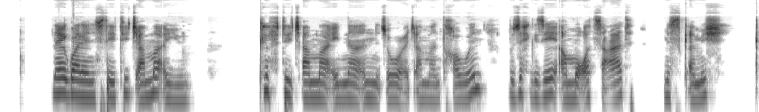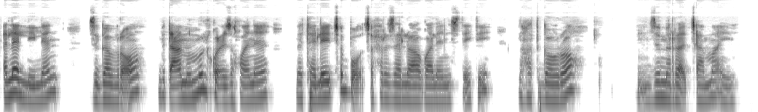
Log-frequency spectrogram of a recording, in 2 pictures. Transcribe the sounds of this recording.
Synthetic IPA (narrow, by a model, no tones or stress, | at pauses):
najɡʷalɐnɨst̪ʰet̪ʰit͡ʃʼamːa̰ʔɨjːu | kʰɨft̪ʰit͡ʃʼamːa̰ʔḭnaɨ̰nːɨt͡sʼɨwṵʕt͡ʃʼa̰mːaɨnt̪ʰɨ̥xɐwːʊn | bɨzuħɡize̞ʔa̰βmoχʼot̪sɐʕat̪ | mɨskʼɐmɨʃ | kʼɐlɐlilɐn | zɨɡɐβɾɨ̰ʔo̞ | bɨt̪ʼaʕmimulkʰuʕzɨxo̞nɐ | bɐt̪ʰɐlɐjt͡sʼɨbːṵχʼt͡sʼɨfɾzɐlːɐwaɡʷalɐnɨst̪ʰet̪ʰi | nɨxɨt̪ɡɐβɾo̞ | zɨmɨrːɐt͡sʼt͡ʃʼamːa̰ʔɨjːu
